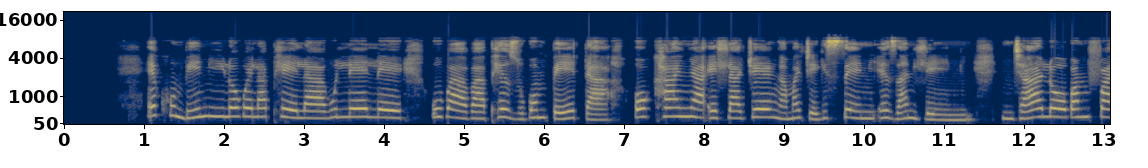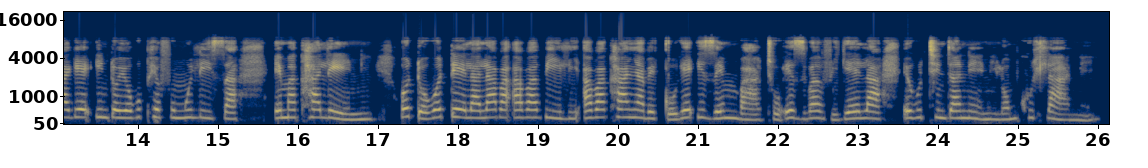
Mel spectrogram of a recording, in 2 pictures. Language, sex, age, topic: North Ndebele, female, 18-24, health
